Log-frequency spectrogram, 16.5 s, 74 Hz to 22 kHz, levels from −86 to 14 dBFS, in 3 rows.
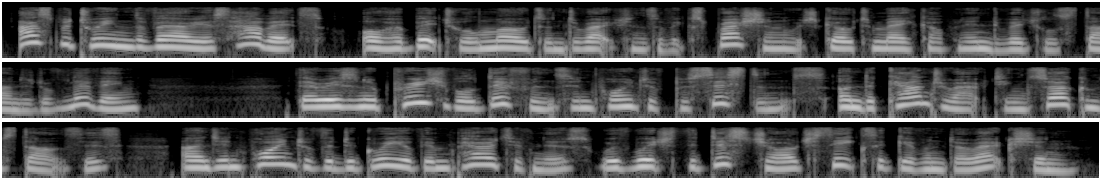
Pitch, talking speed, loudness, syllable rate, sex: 220 Hz, 180 wpm, -20 LUFS, 6.2 syllables/s, female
